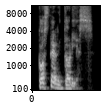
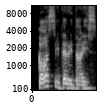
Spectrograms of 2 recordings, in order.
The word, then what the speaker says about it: Cos i Territòries: Costerritories se pronuncia en catalán, ¿verdad, Nuria? Cos y territories. Cos y territoris.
